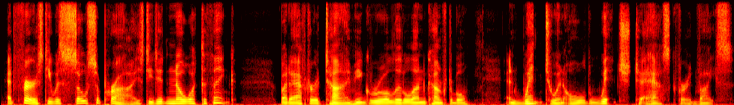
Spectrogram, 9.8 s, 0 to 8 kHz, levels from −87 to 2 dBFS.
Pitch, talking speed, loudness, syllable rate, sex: 110 Hz, 190 wpm, -21 LUFS, 4.8 syllables/s, male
